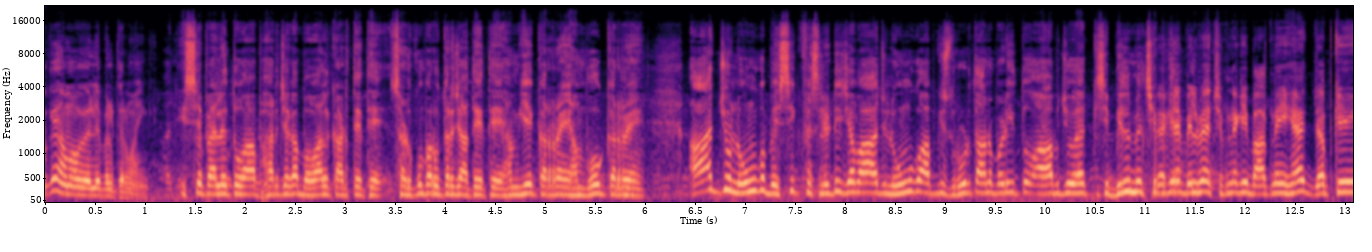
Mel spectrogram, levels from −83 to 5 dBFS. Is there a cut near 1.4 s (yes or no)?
yes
